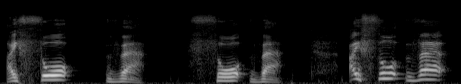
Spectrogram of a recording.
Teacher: Let's make that /t/ glottal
